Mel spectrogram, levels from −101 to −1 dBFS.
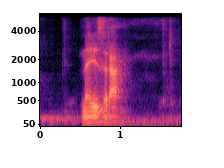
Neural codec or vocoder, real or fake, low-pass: codec, 16 kHz, 0.8 kbps, ZipCodec; fake; 5.4 kHz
